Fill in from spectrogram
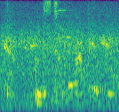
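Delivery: soft, fast whisper. Real, not acted. Vlogger whispers that she is still recording. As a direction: whisper so no one hears.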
